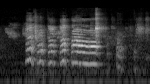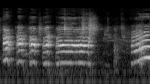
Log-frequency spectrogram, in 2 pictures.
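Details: Pet African grey parrot imitating animal sounds on request: rapid clucking syllables run into drawn-out harmonic calls, two bursts about two seconds long, then a rising call at the end, indoors.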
